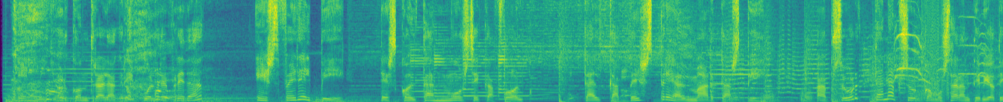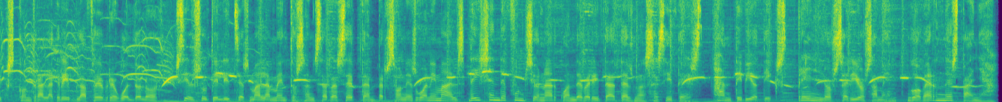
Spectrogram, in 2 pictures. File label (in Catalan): cuña val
